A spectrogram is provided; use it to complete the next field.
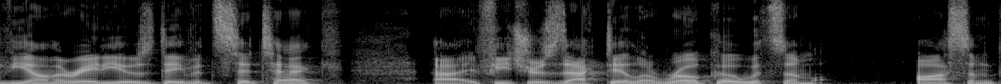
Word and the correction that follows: de la Rocha: Zach actually ends up, by the way, I've been saying his name wrong for 25, 30 years. It's Zach De La Rocha.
